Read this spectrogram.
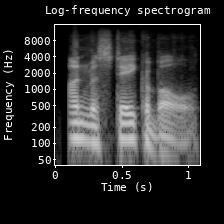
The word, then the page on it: unmistakable: American English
